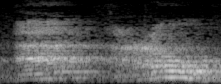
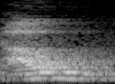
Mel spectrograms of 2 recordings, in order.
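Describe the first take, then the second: First: A throat sound separates the two vowels. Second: The two vowels run together without a throat sound. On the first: The speaker calls it right. "Perbaikan ucapan" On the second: The speaker calls it wrong. "tidak membedakan pelafalan antara huruf hamzah dengan huruf ain, sehingga bacanya au"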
